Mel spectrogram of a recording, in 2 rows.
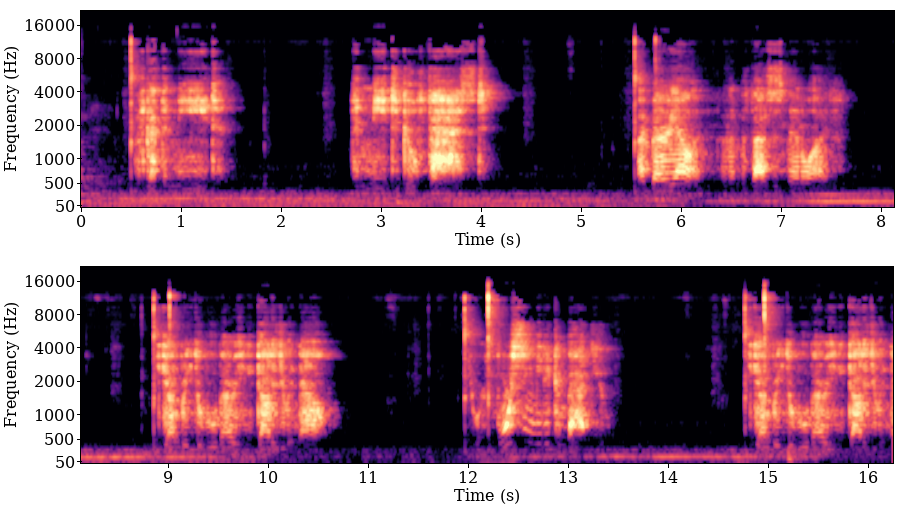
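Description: Spin Master 12-inch electronic Speed Force Flash action figure playing its recorded voice lines through its small built-in speaker after its button is pressed: about six short, thin, tinny phrases with pauses between them, over a low steady hum.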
